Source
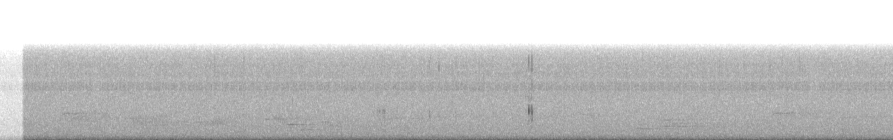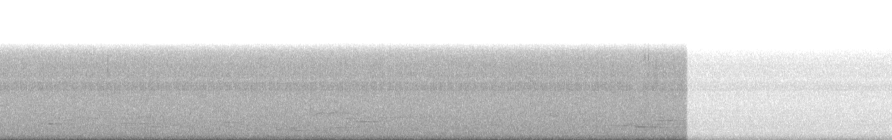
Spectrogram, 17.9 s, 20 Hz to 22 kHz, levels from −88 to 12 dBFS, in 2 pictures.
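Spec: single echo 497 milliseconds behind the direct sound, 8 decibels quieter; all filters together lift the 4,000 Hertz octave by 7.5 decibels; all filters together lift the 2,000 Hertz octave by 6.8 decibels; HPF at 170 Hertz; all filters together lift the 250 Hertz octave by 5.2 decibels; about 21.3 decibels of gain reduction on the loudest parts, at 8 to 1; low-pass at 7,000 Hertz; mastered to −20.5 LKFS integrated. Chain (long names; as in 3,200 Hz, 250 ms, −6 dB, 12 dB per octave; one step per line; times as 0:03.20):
high-pass filter 170 Hz
low-pass filter 7,000 Hz
parametric band 250 Hz +8 dB
parametric band 2,000 Hz +6 dB
parametric band 4,000 Hz +8 dB
downward compressor 8 to 1, threshold −41 dBFS
single-tap delay 497 ms −8 dB
level +22 dB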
